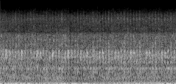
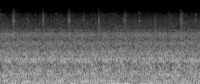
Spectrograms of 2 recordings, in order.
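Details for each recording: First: Steady, even diesel clatter at idle with no misses or knocks, heard while jump-starting a long-sat Mercedes 240D OM616 four-cylinder from another five-cylinder Mercedes. The 240D's fuel rack was stuck wide open and it ran away briefly. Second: Mercedes 240D OM616 diesel that sat about 15 years, cranking with a truck jump-start. A steady churning turnover never fires. Fuel reaches the cracked injector lines but is nasty sludge; owner suspects bad fuel and stuck or gummed injectors. Some compression smoke appears.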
